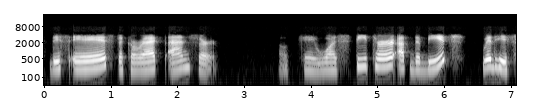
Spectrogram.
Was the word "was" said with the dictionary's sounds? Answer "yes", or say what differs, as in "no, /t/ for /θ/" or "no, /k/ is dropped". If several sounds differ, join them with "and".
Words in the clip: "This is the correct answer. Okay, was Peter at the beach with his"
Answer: no, /s/ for /z/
